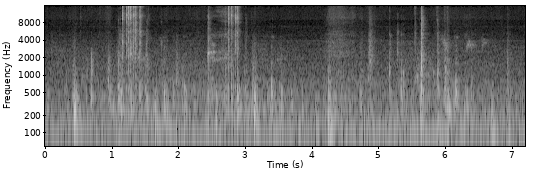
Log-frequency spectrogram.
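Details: Rebuilt Mobylette Motobécane relay box after reassembly with a heated bearing ring, turned by hand: light irregular clicks and gear chatter, free even ratchet action with no grinding or binding.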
